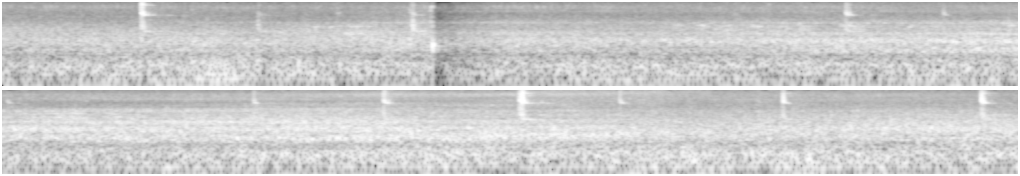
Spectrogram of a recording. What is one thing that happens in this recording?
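City traffic rumbles past.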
